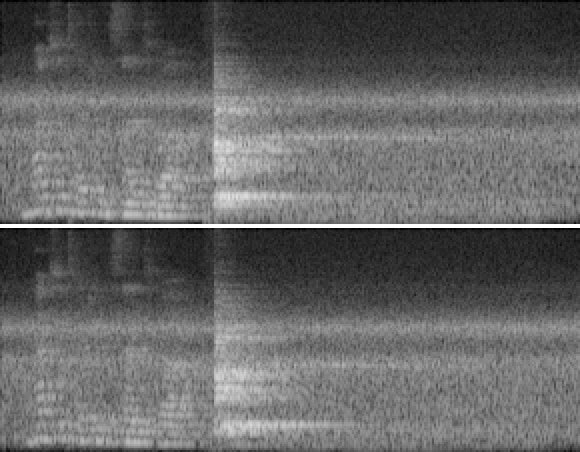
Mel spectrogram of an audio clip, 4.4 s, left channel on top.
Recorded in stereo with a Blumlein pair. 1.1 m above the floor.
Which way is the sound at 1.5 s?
55° left.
